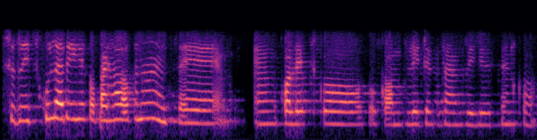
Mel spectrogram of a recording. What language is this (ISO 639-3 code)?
sat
